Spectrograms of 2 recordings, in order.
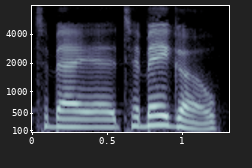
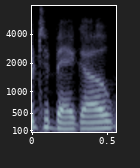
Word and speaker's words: Tobago: Women's, our team played Trinidad, Tobago. – Yes. – I always say that wrong. But Tobago.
